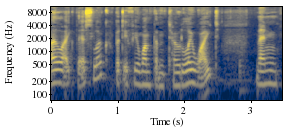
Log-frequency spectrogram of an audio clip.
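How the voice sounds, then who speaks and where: A woman speaks with a fairly low pitch and vocal fry. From Finland. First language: Finnish. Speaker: mixed media artist. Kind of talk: craft tutorial. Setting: Facebook live stream. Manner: casual, chatty.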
